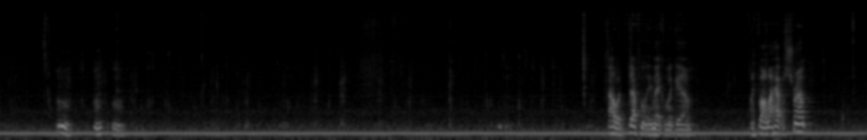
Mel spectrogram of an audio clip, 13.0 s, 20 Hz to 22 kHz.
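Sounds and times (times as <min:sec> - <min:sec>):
quiet chewing: 0:00.0 - 0:09.2
steady low hum: 0:00.0 - 0:13.0.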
